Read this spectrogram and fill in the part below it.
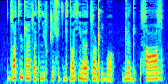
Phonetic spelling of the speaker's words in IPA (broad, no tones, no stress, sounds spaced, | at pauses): d͡z ɑ tʲ æ̃ ʈ æ̃ s ʌː tʲ lʲ ɛ f t͡ʃ ɪ ɕ u tʲ ɡʲ ʊ d̪ ɒ sʲ ɔ̃ ɾ ɜ t͡s ɒ ɖ ʔ i b ɔ | ɖ ɛ ɖ | s ɑː z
